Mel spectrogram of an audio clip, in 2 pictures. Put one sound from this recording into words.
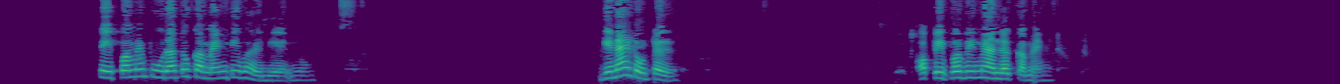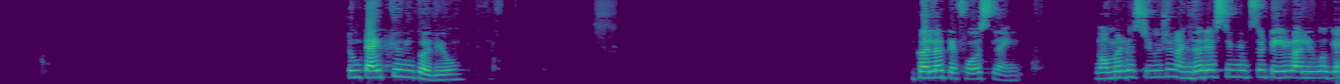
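A young woman speaks calmly through an online call microphone, in short bursts with pauses.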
